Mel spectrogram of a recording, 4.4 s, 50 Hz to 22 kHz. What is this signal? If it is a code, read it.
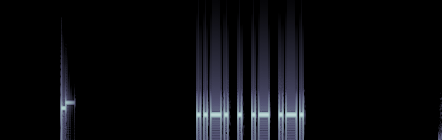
Morse code, heard as a keyed tone, about 34 wpm, 700 Hz. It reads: FEAR
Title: Top 1751-2000 Words 35wpm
